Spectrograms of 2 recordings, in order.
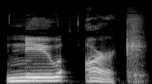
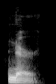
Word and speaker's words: Newark: No, Newark, New Jersey is pronounced Newark. – Nurk. – Yeah, there's no vowels or anything. It's basically N-W-R-K.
